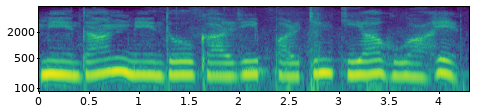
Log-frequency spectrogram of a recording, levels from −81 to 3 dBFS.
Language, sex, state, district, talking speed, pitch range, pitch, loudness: Hindi, female, Arunachal Pradesh, Papum Pare, 110 wpm, 200-220 Hz, 205 Hz, -13 LUFS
